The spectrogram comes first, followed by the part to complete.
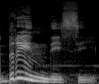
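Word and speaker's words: Brindisi: forever and being farmed by the eggier and brindissi by the way i just googled the correct pronunciation of the brin dc in case someone from italy is watching sorry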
